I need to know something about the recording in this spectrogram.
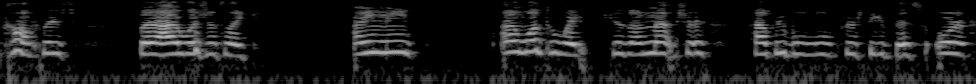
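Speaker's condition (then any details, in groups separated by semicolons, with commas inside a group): Cerebral palsy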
